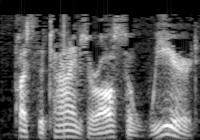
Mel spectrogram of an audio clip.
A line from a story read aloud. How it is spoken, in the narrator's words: he muttered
